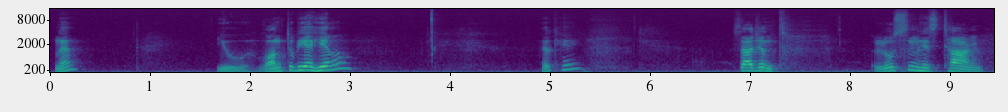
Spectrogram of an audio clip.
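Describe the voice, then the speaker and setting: An actor playing a menacing, taunting German wartime officer who gives orders and interrogates, in a radio drama. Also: male voice, sits high, wildly swooping pitch, takes it slowly, long pauses, full character voice. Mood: cold, taunting. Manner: taunting, commanding.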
